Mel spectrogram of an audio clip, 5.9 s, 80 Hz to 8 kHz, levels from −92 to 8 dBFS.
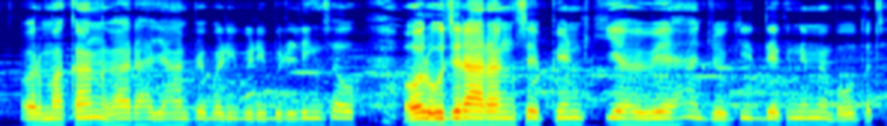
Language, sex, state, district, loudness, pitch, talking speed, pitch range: Hindi, male, Bihar, Supaul, -23 LUFS, 140 Hz, 255 wpm, 135-145 Hz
